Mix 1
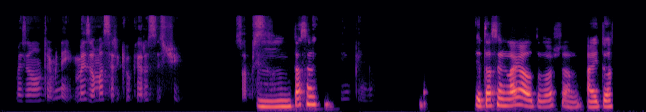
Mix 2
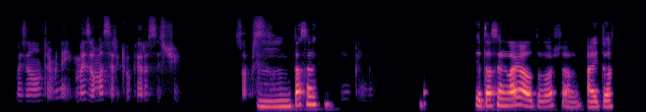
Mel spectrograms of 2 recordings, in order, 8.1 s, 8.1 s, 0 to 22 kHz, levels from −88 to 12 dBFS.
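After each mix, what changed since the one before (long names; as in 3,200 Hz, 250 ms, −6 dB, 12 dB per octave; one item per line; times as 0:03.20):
master: add loudspeaker in its box 100–7,100 Hz, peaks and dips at 200 Hz −5 dB, 470 Hz −8 dB, 690 Hz +7 dB, 1,700 Hz +6 dB, 2,400 Hz −8 dB, 5,000 Hz −8 dB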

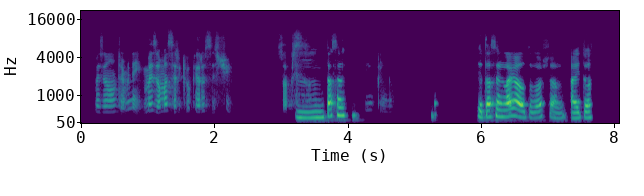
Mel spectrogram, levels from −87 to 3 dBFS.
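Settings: second voice −5.0 dB
master: add high-frequency loss of the air 83 metres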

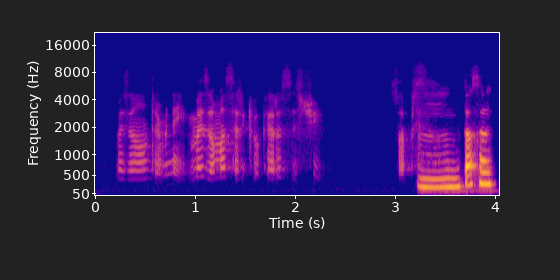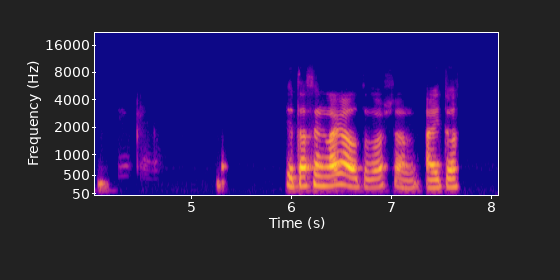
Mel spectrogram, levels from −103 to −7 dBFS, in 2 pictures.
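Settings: first voice −8.5 dB
master: add bass and treble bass +3 dB, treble −12 dB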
